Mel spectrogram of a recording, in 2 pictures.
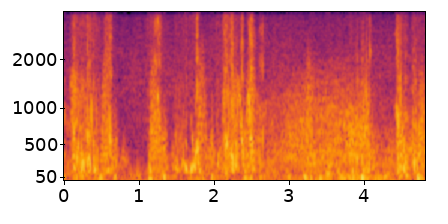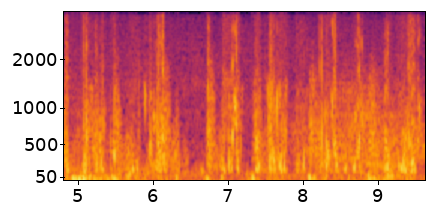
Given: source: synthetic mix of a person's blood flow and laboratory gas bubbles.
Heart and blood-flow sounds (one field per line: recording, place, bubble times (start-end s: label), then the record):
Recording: Doppler ultrasound of blood flow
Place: subclavian vein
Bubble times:
0.00-0.69 s: bubbles
1.10-1.35 s: bubbles
1.46-1.86 s: bubbles
2.02-2.71 s: bubbles
3.80-4.12 s: bubbles
4.41-4.96 s: bubbles
5.08-5.54 s: bubbles
5.67-5.84 s: bubbles
5.87-6.24 s: bubbles
6.62-6.82 s: bubbles
6.90-7.21 s: bubbles
7.33-7.44 s: bubbles
7.49-7.81 s: bubbles
7.89-8.07 s: bubbles
8.20-8.83 s: bubbles
9.06-9.21 s: bubbles
9.24-9.59 s: bubbles
From the record:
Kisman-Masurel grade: 333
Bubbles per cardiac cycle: rolling drumbeat, 9 or more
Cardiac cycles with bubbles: 50 to 99%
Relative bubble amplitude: loud (0.450 to 0.775)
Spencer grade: 3 (all of the cardiac periods contain showers or single bubble signals, but not dominating or overriding the cardiac motion signals)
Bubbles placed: anywhere in the cardiac cycle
